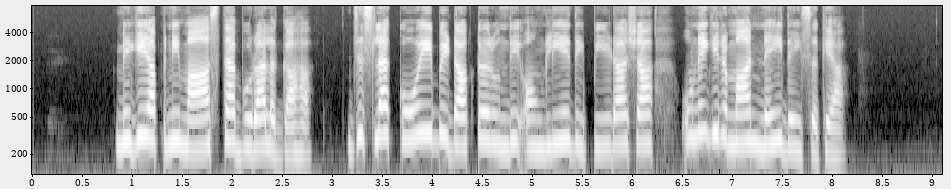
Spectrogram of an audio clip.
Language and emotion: Dogri, sad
